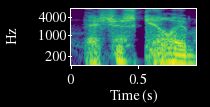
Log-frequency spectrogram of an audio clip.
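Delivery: deep, gravelly, raspy growling demon voice. Describing shadowy silhouetted figures, imitating them in a deep raspy demonic voice. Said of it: "They had this deep, raspy, demonic voice".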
